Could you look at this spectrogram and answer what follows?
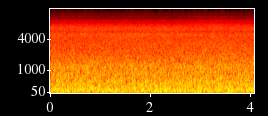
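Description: Steady rush of water in a cave passage, an unbroken noise with no change in level.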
